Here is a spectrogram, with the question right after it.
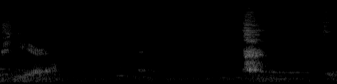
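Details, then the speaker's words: Demonstrated huff (forced expiration technique), part of the active cycle of breathing for airway clearance: a medium breath in, then one short forceful open-mouthed breath out through an O-shaped mouth, throat open, driven by stomach muscles, to move secretions up for coughing. "take a medium breath in make an O shape with your mouth keep the back of your throat open relax your upper chest and shoulders and just use your stomach muscles to push"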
